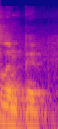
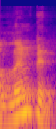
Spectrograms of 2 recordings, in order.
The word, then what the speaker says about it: Lympid: I think it's pronounced Lympid. It's either Lympid or Lympid. So we'll just say Lympid for now.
